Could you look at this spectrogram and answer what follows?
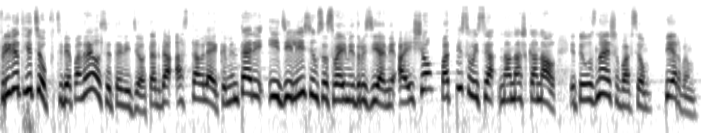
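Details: Adult woman speaking Russian; normal speech.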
